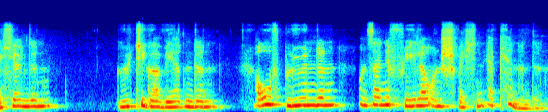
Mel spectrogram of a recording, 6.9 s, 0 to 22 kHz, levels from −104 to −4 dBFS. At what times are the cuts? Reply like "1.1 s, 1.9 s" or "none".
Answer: 3.2 s, 4.4 s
